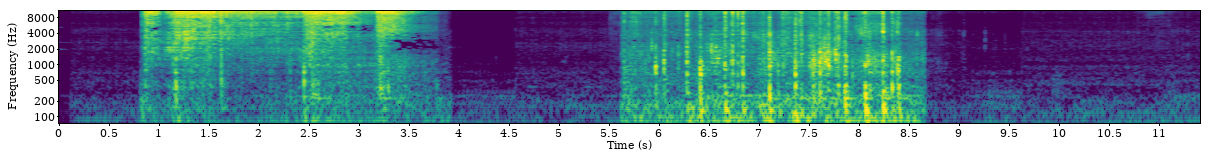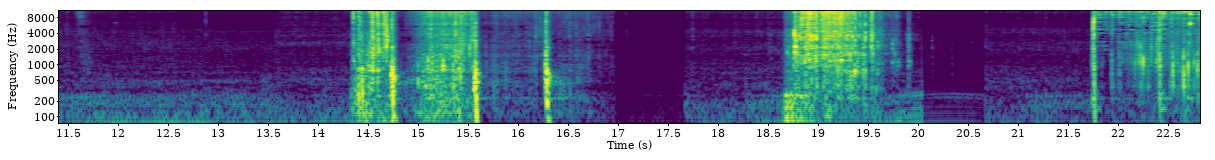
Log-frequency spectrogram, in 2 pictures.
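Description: A car tyre rolling over and crushing a series of objects, among them plastic toys and glass. There are about five separate loud bursts of cracking and breaking, each one to three seconds long, with a low rumble from the car between them.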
